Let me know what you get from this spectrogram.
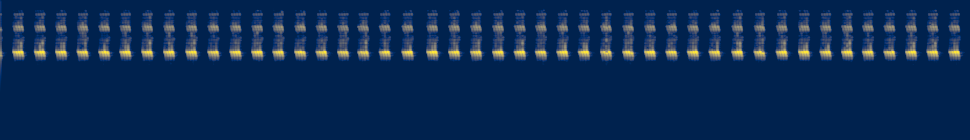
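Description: A cricket gives steady, high-pitched chirps, pulsing rapidly and evenly without pause.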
